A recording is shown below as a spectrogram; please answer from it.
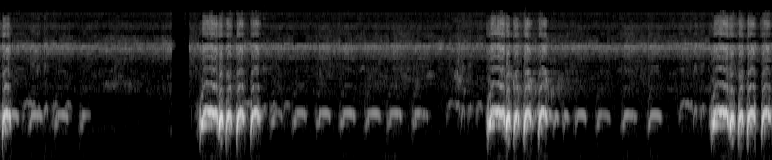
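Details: A zebra dove coos melodiously, repeating a loud stuttering cluster of rolling notes roughly every three seconds, with runs of gentle single coos trailing after each cluster. The background is quiet.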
